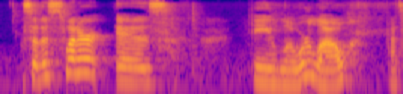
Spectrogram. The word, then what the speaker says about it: Lower Leogh: nice sweater um so this sweater is the lower low that's how it's pronounced by mj michael stone from fair isle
